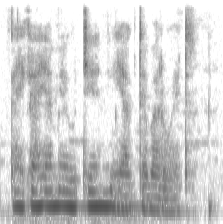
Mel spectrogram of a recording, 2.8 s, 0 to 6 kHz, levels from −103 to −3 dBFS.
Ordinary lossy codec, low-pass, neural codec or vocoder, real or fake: Opus, 64 kbps; 5.4 kHz; none; real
